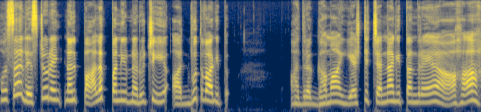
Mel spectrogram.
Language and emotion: Kannada, happy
